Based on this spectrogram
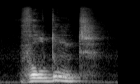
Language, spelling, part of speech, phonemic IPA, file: Dutch, voldoend, adjective / verb, /vɔlˈdunt/, Nl-voldoend.ogg
- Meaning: present participle of voldoen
